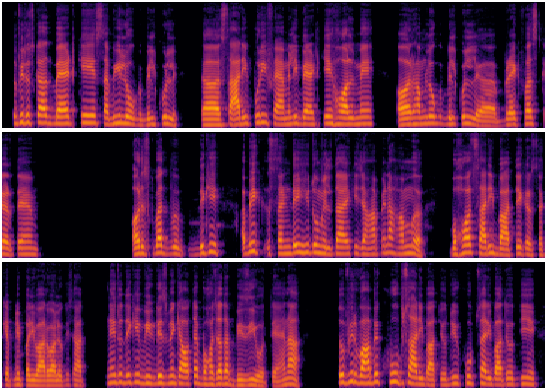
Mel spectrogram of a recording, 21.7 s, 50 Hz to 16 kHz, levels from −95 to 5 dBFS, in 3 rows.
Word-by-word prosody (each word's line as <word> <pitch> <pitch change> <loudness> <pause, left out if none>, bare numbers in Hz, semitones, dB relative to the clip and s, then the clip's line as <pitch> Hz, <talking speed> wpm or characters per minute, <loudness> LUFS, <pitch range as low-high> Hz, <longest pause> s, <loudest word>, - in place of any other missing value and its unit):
तो 200 - -4
फिर 225 0 +1
उसके 220 0 -1
बाद 210 -1 +6
बैठ 190 0 +6
के 215 -1 +3
सभी 195 0 -1
लोग 175 -7 0
बिल्कुल 170 +2 -3
अ, 155 0 +2
सारी 165 +3 +3
पूरी 220 +1 -1
फैमिली 180 -1 -1
बैठ 175 -2 +1
के 195 0 +2
हॉल 175 -1 +5
में 190 0 -2 0.4
और 170 +1 +6
हम 180 +1 -1
लोग 195 -1 -3
बिल्कुल 180 +1 -3
अ, 130 -2 +1
ब्रेकफास्ट 170 +4 -1
करते 175 -1 0
हैं। 175 -1 -4 1.3
और 180 +3 +5
उसके 190 0 -7
बाद 215 -4 +4
ब 185 -3 -3 0.2
देखिए 220 +4 0 0.3
अभी 255 +2 +1
संडे 190 +3 0
ही 220 +1 -1
तो 220 - +1
मिलता 190 -2 0
है 185 0 +2
कि 195 +1 -9
जहाँ 180 -1 -3
पे 210 - -7
ना 220 - -2
हम 190 +3 -2 0.5
बहुत 210 +6 +3
सारी 195 +1 +2
बातें 170 +1 +1
कर 170 -2 -3
सकें 155 0 -6
अपने 155 +2 -5
परिवार 145 -2 +1
वालों 140 0 +1
के 150 - -16
साथ। 145 -2 -4 0.3
नहीं 215 +1 -2
तो 230 - -3
देखिए 220 +1 -3
वीकडेज़ 200 0 0
में 210 - -1
क्या 195 -2 +3
होता 185 +3 +2
है 195 - -9
बहुत 175 0 -2
ज़्यादा 180 0 +3
बिज़ी 150 -1 -3
होते 130 -2 -4
हैं, 125 - -6
है 155 - -5
ना? 175 -2 +1 0.5
तो 220 - +4
फिर 245 +2 -1
वहाँ 205 -2 +7
पे 235 - 0
खूब 240 -1 -2
सारी 185 -5 +2
बातें 155 -1 -1
होती 155 +4 -7
हैं, 190 - -4
खूब 200 -1 -3
सारी 185 -4 +2
बातें 165 0 +1
होती 170 +2 -5
हैं। 170 - -4
185 Hz, 220 wpm, -23 LUFS, 165-200 Hz, 1.3 s, वहाँ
